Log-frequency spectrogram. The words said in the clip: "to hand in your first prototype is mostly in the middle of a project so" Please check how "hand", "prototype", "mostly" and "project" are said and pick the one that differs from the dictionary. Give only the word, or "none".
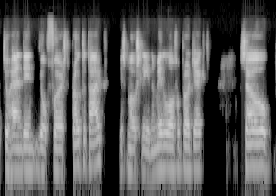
none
